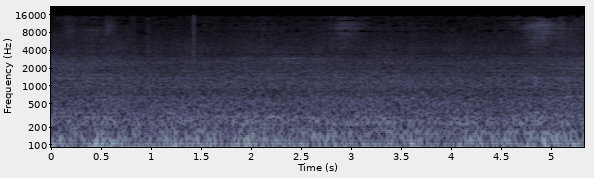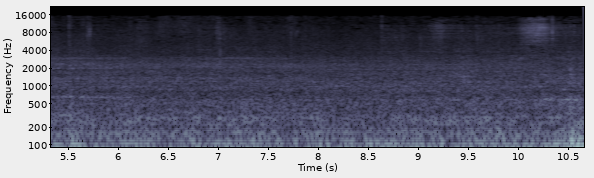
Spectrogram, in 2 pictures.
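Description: Steady road and tyre noise with engine rumble inside a car's cabin at highway speed.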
